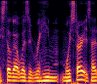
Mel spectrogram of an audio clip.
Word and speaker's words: Mostert: And they still got, was it Raheem Mostert? Is that how you say it? Yeah, Raheem Mostert.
